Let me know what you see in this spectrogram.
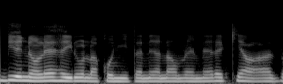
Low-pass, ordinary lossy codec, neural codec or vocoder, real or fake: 7.2 kHz; none; codec, 16 kHz, 1 kbps, FunCodec, trained on Chinese and English, 50 frames a second; fake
